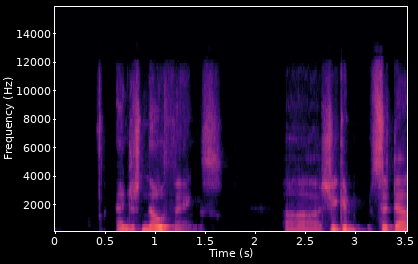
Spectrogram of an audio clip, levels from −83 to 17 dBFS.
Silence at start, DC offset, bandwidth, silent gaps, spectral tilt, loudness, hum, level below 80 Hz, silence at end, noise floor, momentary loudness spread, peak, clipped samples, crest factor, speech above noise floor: 0.6 s; under 0.1%; 12.5 kHz; none; -4.5 dB/octave; -24 LUFS; none; -56 dBFS; 0 s; -76 dBFS; 17 LU; -6 dBFS; under 0.1%; 20 dB; 53 dB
